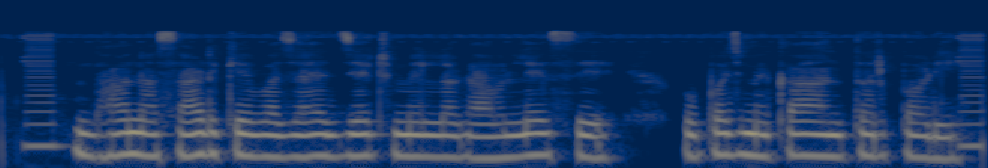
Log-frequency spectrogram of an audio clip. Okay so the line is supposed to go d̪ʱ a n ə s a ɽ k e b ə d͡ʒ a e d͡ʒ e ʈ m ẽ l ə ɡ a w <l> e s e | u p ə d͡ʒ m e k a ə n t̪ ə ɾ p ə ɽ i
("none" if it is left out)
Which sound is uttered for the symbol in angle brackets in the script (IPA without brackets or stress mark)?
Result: l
